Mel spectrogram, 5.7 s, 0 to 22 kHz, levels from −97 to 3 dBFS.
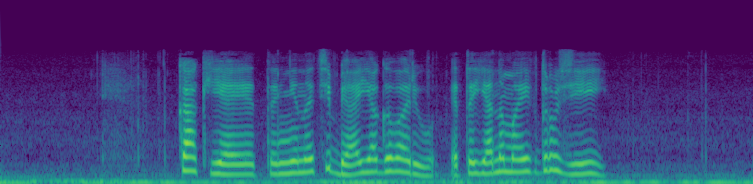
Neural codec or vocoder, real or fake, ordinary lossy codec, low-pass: none; real; MP3, 64 kbps; 7.2 kHz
